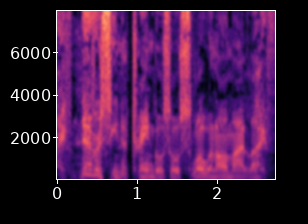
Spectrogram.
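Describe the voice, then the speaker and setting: Loud and raspy, a man does a put-on character voice at a fairly high pitch and a moderate pace. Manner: insistent, distressed.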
